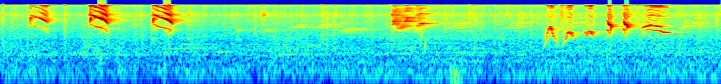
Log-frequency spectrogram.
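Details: Greater green leafbird in full, lively song, showing its repertoire of mimicked phrases. Three steep descending whistled notes come first, then a buzzy burst, then a run of quick rising and falling whistles near the end.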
